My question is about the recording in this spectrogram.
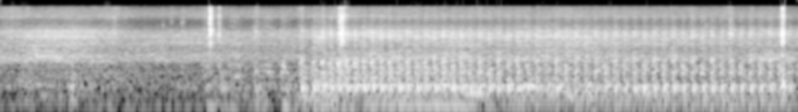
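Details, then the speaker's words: Diesel engine that made a noise while driving, then stalled and would not crank: catches and settles into a hard, uneven metallic knock about three per second at idle; a broken glow plug damaged the engine. "Selam arkadaşlar aracımızda e seyir halindeyken motordan bir ses geliyor bir müddet sonra araç stop ediyor stop ettikten sonra mas çevirmiyor ve aracı çekiciyle atölyemize geldi gelen ses de videodaki gibi"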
